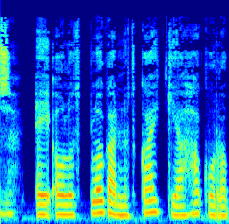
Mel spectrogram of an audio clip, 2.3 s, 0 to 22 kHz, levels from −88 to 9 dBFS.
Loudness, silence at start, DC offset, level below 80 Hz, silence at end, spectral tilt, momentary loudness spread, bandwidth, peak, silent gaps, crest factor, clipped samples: -19 LUFS; 0 s; under 0.1%; -56 dBFS; 0 s; -5 dB/octave; 5 LU; 16.5 kHz; -2 dBFS; none; 16 dB; under 0.1%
